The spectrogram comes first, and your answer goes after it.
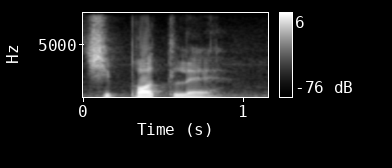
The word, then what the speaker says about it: chipotle: All right, and that one sauce, it's pronounced chipotle, which a lot of people pronounce wrongly.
